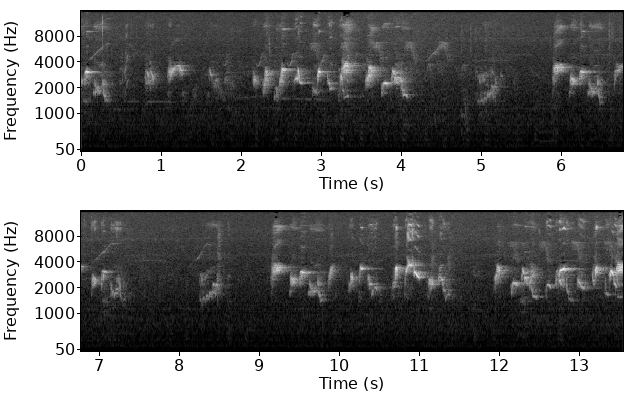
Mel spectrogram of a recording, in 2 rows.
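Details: Decoy Red-whiskered bulbul in a trapping session on 13 March 2017, pouring out fighting song: rapid, bright warbling phrases in bursts of two to three seconds with brief pauses between.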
